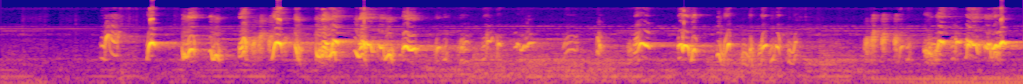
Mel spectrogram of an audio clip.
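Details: Cream-vented bulbul calling as a trapping lure: a continuous, busy stream of bright chirps and slurred whistled notes for about five seconds, with a low hum creeping in at the end.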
